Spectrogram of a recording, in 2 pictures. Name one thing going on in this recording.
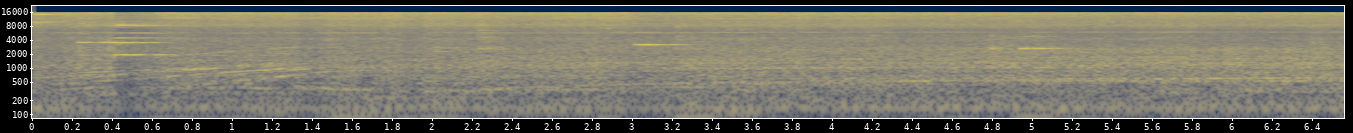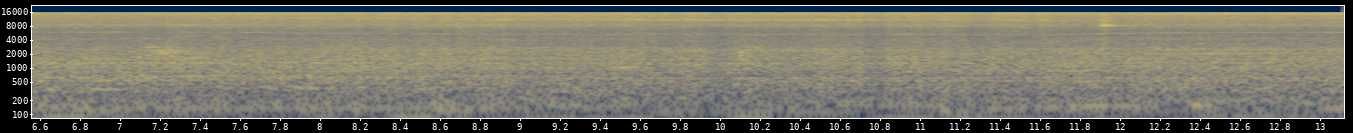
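A lathe cutting tool scrapes steadily against a spinning metal part.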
